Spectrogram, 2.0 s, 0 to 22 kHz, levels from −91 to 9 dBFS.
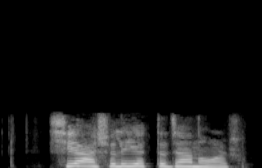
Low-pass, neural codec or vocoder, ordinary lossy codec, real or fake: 7.2 kHz; none; MP3, 64 kbps; real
